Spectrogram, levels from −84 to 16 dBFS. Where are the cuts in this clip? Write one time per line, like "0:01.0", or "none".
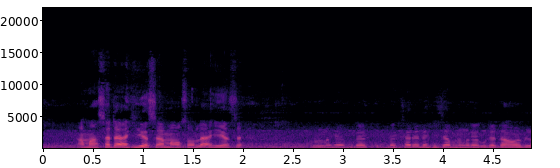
none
